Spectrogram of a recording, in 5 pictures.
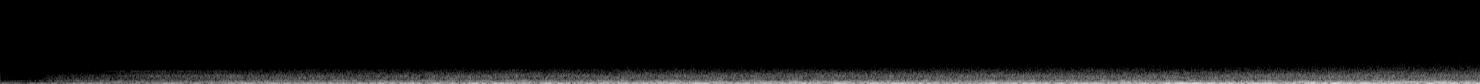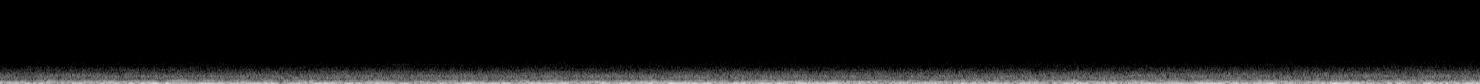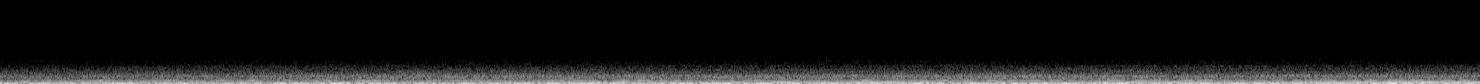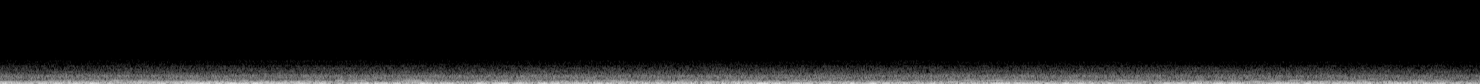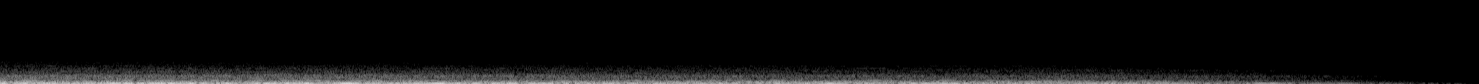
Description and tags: LAYERS 023 - Industrial drone-26
I took for this sound 4 different machine sounds: a wood milling machine, a heavy bulldozer sound, a drilling machine and some heavy beating sounds with a hammer. I convoluted the four sounds to create one single drone of over one minute long. I placed this sound within Kontakt 4 and used the time machine 2 mode to pitch the sound and there you have the Industrial drone layer sound. A mellow drone like soundscape... suitable as background noise. Created within Cubase 5.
